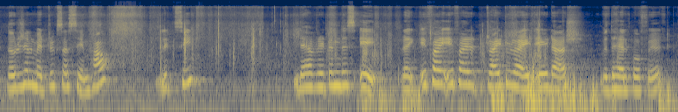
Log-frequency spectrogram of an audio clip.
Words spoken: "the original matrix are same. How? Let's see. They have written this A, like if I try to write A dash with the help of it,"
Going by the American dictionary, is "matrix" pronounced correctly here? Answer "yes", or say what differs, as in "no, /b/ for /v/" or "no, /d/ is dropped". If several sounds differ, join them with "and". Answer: yes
